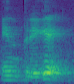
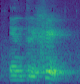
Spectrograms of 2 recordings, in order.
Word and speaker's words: entregué: Instead of entregué, it would read entregué because the G followed by an E changes its pronunciation, right? So we need to add the U for it to sound entregué and to have the same sound as it has in the infinitive, the G, g, right?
